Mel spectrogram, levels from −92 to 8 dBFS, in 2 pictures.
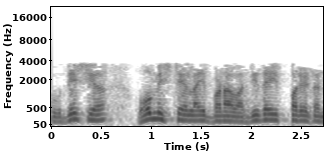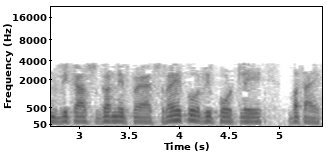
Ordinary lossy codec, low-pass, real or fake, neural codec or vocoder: none; 3.6 kHz; real; none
